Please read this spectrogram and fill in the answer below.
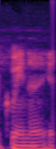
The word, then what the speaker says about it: Quina: Quina? – I always just say Quina or Quina, yeah. – Quina.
